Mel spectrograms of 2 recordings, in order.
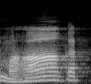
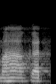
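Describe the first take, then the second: First: The word is said with strong force. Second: The word is said weakly, without force. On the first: The greatness in the word keeps its power. The speaker calls it right. "It has to be Mahakarta" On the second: The greatness in the word loses its power. The speaker calls it wrong. "But that is what happens. We are saying Mahakarta"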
